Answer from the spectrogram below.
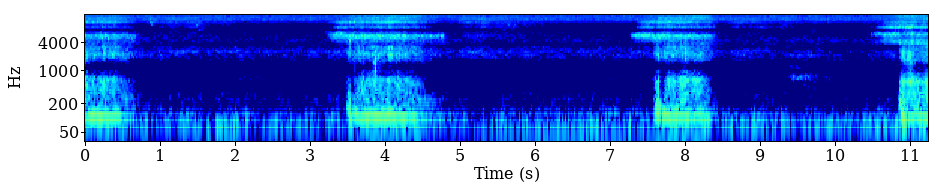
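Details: A sleeping dog makes low, rumbling snores at about 16 breaths a minute, with soft breathing between: ordinary snoring.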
